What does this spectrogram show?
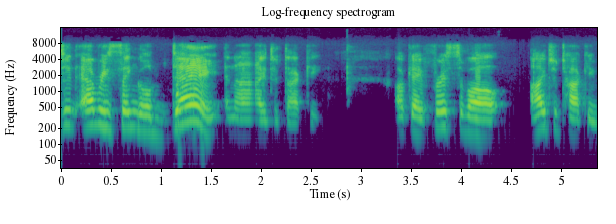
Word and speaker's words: Aitutaki: Aitutaki. Aitutaki. Okay, good. Yes, Aitutaki. good. Got it. How do you teach the Baha'i Faith in Aitutaki? I teach it every single day in Aitutaki.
